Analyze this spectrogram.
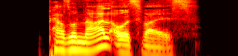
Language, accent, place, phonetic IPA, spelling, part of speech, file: German, Germany, Berlin, [pɛʁzoˈnaːlʔaʊ̯sˌvaɪ̯s], Personalausweis, noun, De-Personalausweis.ogg
- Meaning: identity card, ID card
